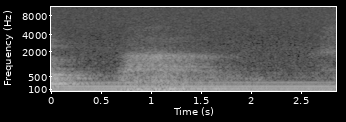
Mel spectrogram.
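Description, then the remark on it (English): A single forceful, passionate exhale voiced by a man imitating a breath, a breathy rush of air rising and fading over about a second against a steady low hum. “he had a passionate breathing behind it.”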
